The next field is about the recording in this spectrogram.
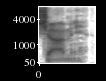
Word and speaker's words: Nchami: I believe that one's just Chami, who we haven't talked about much in this pod. There's a silent N in Chami? – Silent N.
